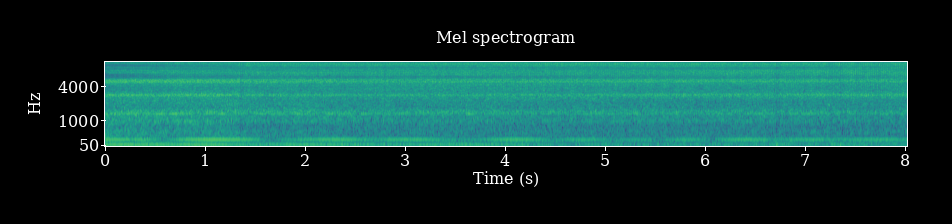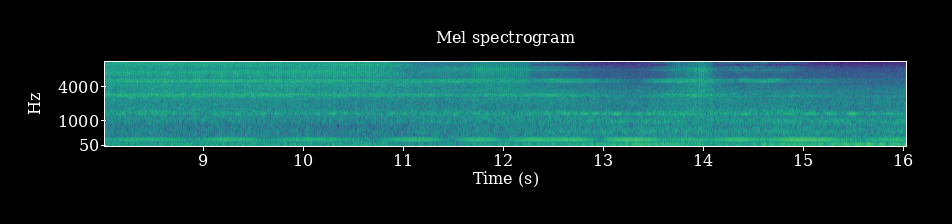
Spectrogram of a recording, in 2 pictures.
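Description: Everlast Red Sabre 1500 air-cooled handheld laser welder running a bead on 18 gauge stainless steel with filler wire at 700 watts: a loud steady high-pitched whine over a hiss, which stops about eleven seconds in. The unit's cooling hum carries on under it, and a short click comes near the end.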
